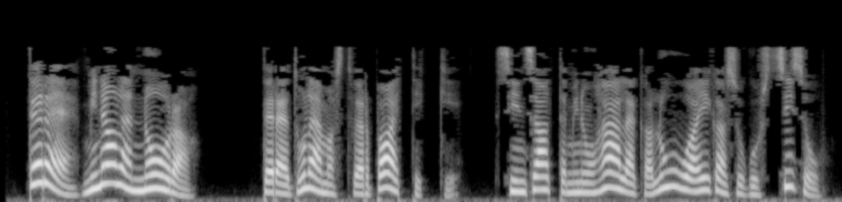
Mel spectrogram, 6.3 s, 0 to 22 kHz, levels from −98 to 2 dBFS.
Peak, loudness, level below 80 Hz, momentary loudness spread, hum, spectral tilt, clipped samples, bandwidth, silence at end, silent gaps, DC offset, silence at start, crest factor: -2 dBFS; -17 LUFS; -48 dBFS; 10 LU; none; -5.5 dB/octave; under 0.1%; 8.8 kHz; 0.2 s; none; under 0.1%; 0.2 s; 16 dB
